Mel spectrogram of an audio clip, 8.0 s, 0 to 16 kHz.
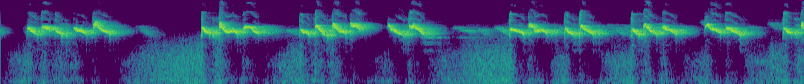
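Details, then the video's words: Oriental white-eye (Mata Puteh Raja) in open song, recorded 24 March 2022: rapid high twittering phrases about a second long, separated by short pauses, with faint low background rustle. "Mata Puteh Raja Video 1 buka sing"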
